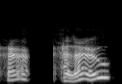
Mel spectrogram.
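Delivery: high, slow hesitant call; nervous call. A narrator's reading. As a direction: call timidly into the dark. Calling into a dark hall.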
